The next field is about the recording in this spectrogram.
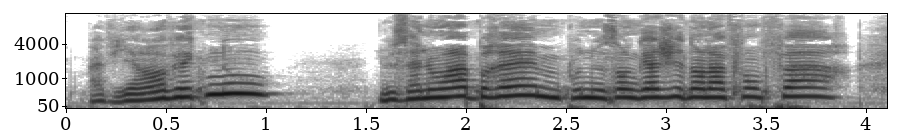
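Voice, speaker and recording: A put-on character voice, raised and projected, high in pitch, at a moderate pace. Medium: read story.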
